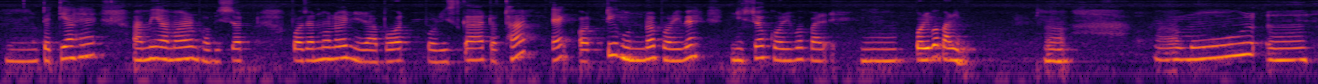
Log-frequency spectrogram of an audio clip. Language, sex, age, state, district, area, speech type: Assamese, female, 18-30, Assam, Dhemaji, urban, spontaneous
